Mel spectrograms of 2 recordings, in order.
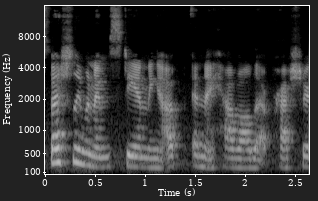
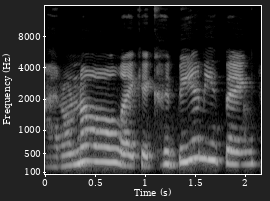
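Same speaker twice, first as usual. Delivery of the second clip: higher-pitched imitation of an unsure doctor; 4 semitones higher, 3 dB louder than usual. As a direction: mimic someone with no firm answer, pitched up. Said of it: "he was more confident, whereas my doctor is like".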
